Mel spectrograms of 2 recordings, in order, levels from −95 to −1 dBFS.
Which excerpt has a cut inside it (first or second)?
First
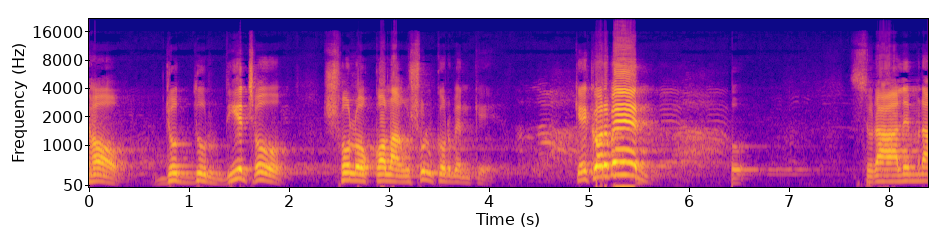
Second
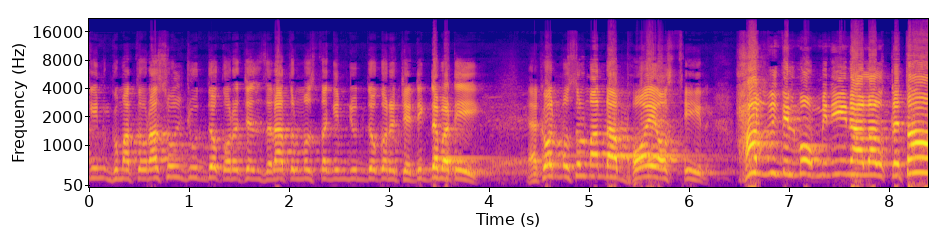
first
